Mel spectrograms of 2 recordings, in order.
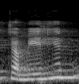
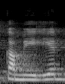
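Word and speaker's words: chameleon: कई लोग इसे चमेलियन प्रोनाउंस करते हैं और कई लोग इसे कमेलियन प्रोनाउंस करते हैं। Again the same thing, American English और ब्रिटिश इंग्लिश।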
